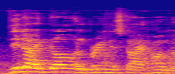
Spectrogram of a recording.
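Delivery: usual speaking voice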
